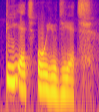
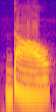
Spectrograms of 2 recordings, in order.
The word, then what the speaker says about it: though: pronunciation of this word many of us say tao right but that is not the correct pronunciation okay now i tell you the correct pronunciation of this word is though it is though i repeat it is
